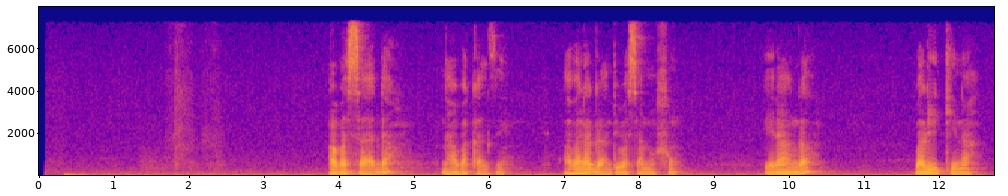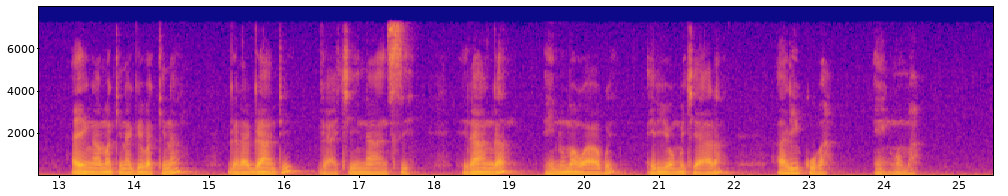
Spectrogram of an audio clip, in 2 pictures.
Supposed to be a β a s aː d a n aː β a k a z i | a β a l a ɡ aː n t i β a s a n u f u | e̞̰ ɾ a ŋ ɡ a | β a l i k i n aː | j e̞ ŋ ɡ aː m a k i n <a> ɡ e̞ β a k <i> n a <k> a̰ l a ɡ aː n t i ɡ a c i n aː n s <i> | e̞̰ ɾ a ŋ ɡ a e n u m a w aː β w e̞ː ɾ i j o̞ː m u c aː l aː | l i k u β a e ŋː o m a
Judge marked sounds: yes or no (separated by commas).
yes, yes, no, yes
